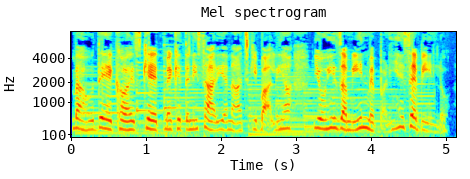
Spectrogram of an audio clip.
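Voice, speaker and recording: A woman playing an older, aggrieved mother-in-law in an animated family story. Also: medium pitch, normal speed, over music, lightly acted. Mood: instructing. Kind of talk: Hindi animated story dialogue.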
